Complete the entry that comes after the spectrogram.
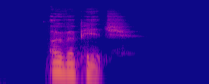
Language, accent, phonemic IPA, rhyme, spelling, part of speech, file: English, Australia, /ˌəʊ.və(ɹ)ˈpɪt͡ʃ/, -ɪtʃ, overpitch, verb, En-au-overpitch.ogg
- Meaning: 1. To give too high a pitch to 2. To bowl (the ball) so that it bounces closer to the batsman than a good length, allowing the batsman to hit it easily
